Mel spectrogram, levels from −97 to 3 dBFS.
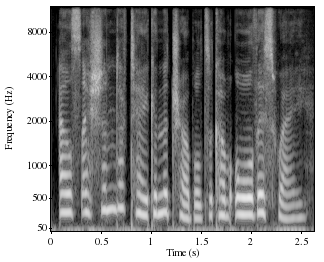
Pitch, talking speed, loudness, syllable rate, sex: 255 Hz, 275 wpm, -15 LUFS, 6.1 syllables/s, female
